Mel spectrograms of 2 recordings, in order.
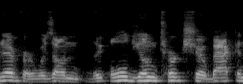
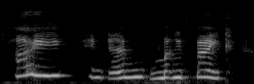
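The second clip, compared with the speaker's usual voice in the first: put-on weak, very high, very slow baby voice; 12 semitones higher than usual. Imitating the man's wife, in the baby evangelical voice. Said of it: "the baby evangelical voice".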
